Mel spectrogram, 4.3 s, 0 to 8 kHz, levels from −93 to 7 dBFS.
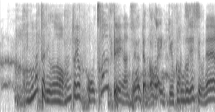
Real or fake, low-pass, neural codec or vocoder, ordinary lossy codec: fake; 7.2 kHz; codec, 24 kHz, 1.5 kbps, HILCodec; none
